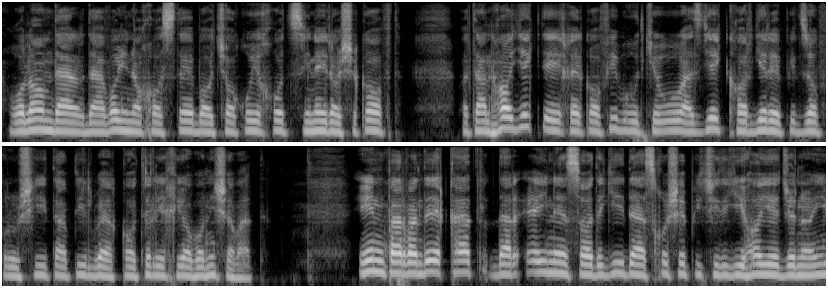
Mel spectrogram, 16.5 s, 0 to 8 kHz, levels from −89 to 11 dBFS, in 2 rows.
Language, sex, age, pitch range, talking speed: Persian, male, 30-49, 155-180 Hz, 140 wpm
